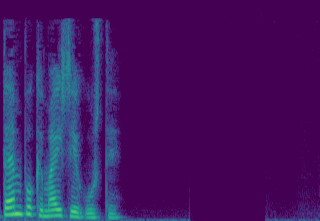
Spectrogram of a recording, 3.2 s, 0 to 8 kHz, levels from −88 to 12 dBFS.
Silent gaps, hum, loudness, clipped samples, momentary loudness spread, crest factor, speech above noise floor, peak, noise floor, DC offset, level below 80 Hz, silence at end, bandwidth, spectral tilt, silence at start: none; none; -21 LUFS; under 0.1%; 19 LU; 20 dB; 65 dB; -4 dBFS; -85 dBFS; under 0.1%; -60 dBFS; 2 s; 7.6 kHz; -6.5 dB/octave; 0.05 s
